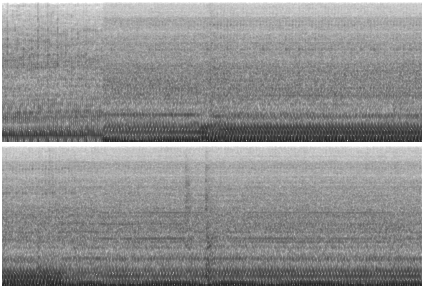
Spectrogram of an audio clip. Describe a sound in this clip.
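A petrol engine idles steadily with a low rumble.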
